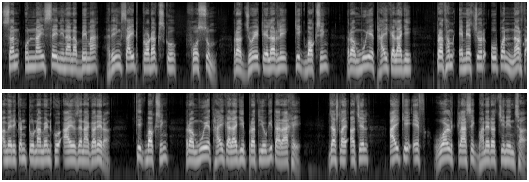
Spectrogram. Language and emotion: Nepali, neutral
